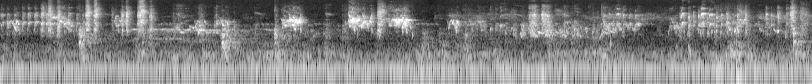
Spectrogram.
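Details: Pet budgerigar chattering in a run of scratchy squawks and chirps, bursts coming in quick uneven clusters with brief pauses, a steady low hum underneath.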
